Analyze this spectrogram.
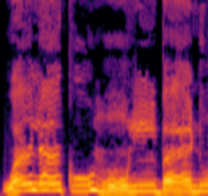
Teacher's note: Kita wakaf dengan mad arid disukun dan bunyikan nun yang kita matikan di hujung ni dengan jelas.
